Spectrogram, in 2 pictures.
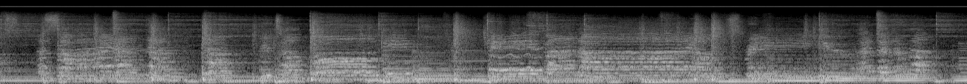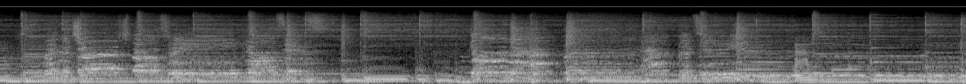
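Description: Mixed jazz choir singing a fast, wordless scat passage in close harmony, the voices moving in short, clipped syllables.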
